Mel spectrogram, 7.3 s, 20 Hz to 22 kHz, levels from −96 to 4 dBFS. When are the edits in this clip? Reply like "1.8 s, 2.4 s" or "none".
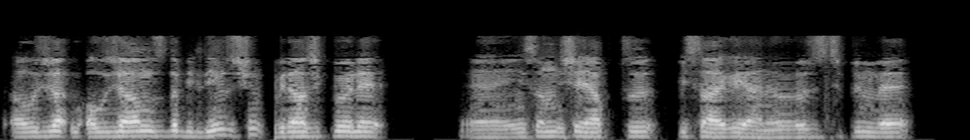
5.0 s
